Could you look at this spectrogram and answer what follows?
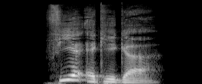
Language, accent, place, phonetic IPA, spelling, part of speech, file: German, Germany, Berlin, [ˈfiːɐ̯ˌʔɛkɪɡn̩], viereckigen, adjective, De-viereckigen.ogg
- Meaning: inflection of viereckig: 1. strong genitive masculine/neuter singular 2. weak/mixed genitive/dative all-gender singular 3. strong/weak/mixed accusative masculine singular 4. strong dative plural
